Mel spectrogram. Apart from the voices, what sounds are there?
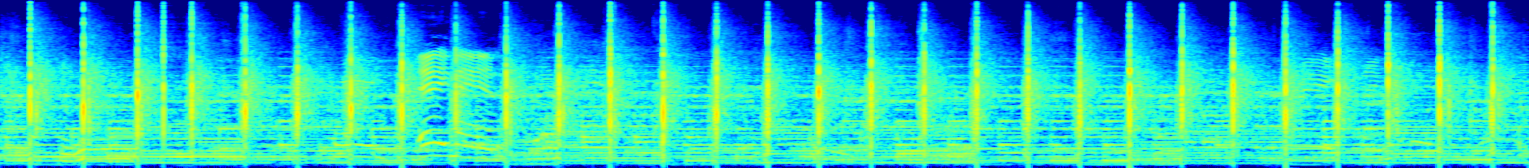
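audience clapping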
